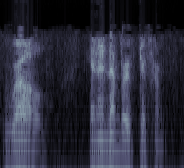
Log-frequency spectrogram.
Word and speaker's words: rho: Remember when we were talking about correlations, we talked about rho. Rho looked like a fancy P, but it was actually the Greek letter R, and spelled R-H-O and pronounced rho.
